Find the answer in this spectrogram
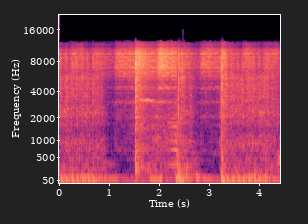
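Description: Heavy rock band playing live with drum kit and distorted guitar, loud. The band plays a stop-start passage: hard accented hits land about a second apart, with brief drop-outs between them.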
